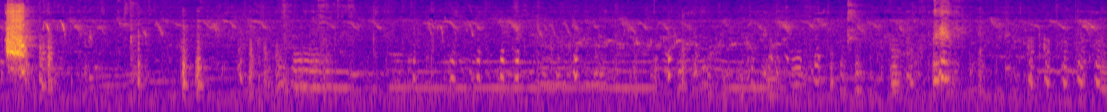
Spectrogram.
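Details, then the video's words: Chickens eating rice at a farm: a loud squawk opens, then quiet clucks and a few level drawn-out calls amid sparse pecking clicks. "Sound of chickens eating rice"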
